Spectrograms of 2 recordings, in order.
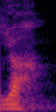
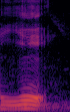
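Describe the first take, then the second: First: The word ends in an 'ah' vowel. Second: The word ends in an 'e' vowel. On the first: The speaker calls it wrong. "ना कि यह" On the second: The speaker calls it right. "ये और छोटी है ये"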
